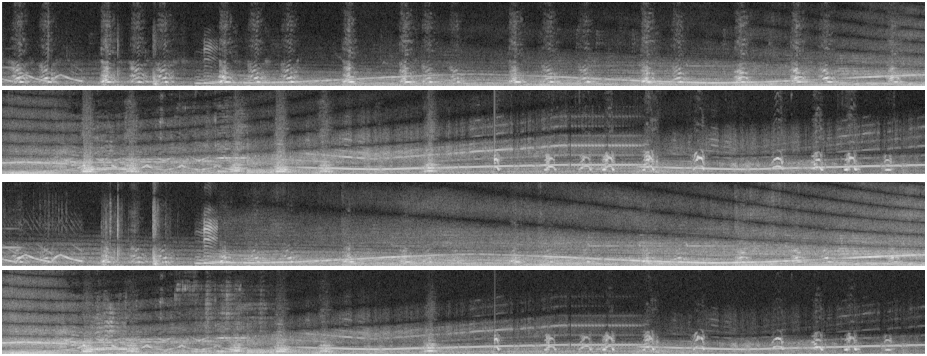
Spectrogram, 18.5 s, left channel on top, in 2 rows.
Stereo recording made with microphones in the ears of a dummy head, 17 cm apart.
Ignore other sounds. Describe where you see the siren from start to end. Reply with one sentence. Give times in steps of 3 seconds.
In this clip you hear the siren on the right from 0 s, in the centre from 9 s and on the left from 12 s.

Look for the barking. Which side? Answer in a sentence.
You can hear the barking on the left.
